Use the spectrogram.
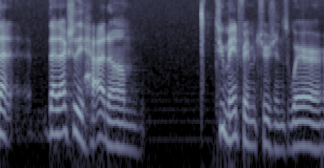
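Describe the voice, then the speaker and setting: Here a man speaks with a New York accent at medium pitch. His tone is bright and sharp, with ordinary pitch variation. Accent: New York American. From upstate New York. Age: 40s. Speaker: security researcher, conference speaker. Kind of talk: conference talk. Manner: casual, halting with many fillers.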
